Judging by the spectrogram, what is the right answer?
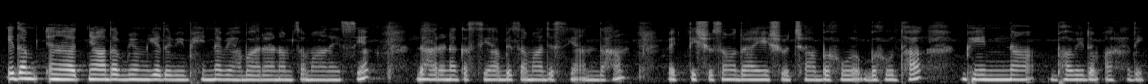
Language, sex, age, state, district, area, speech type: Sanskrit, female, 18-30, Kerala, Thrissur, rural, spontaneous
